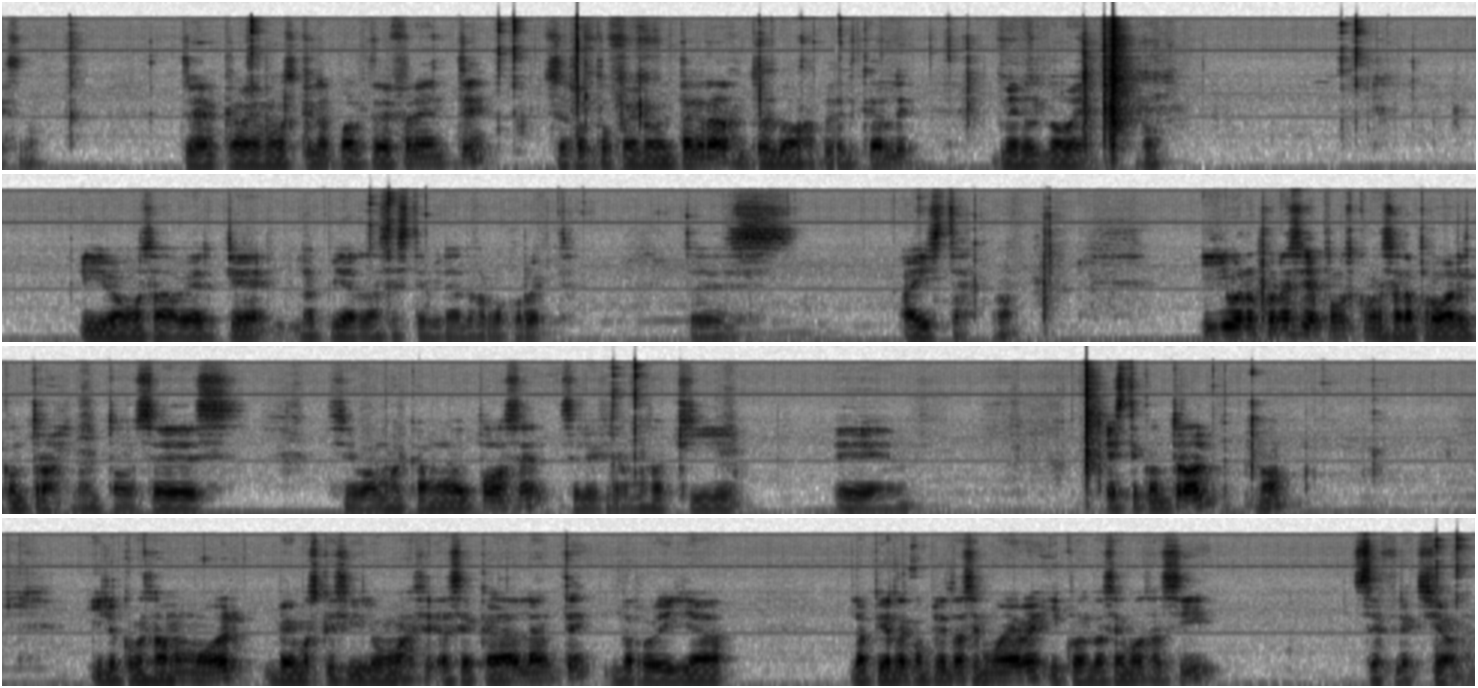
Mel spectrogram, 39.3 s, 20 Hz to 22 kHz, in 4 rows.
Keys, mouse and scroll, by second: 3.4-7.4 drag, 9.0 click, 12.2 click, 13.4 KP_3, 14.8 KP_1, 23.8 click, 27.9 shift+middle click, 30.3 g.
